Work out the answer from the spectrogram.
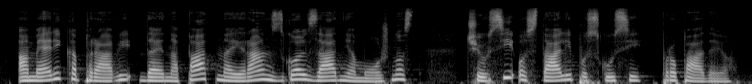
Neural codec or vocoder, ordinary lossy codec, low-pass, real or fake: none; none; 14.4 kHz; real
